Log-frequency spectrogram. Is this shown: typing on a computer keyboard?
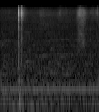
yes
